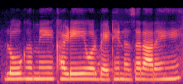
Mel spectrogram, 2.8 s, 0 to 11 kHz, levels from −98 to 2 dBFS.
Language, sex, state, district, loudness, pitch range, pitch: Hindi, female, Madhya Pradesh, Bhopal, -15 LUFS, 210-220 Hz, 215 Hz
